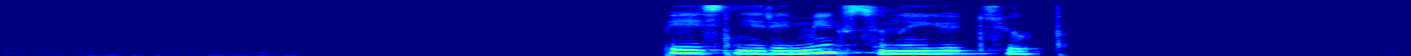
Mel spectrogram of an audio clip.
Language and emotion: Russian, neutral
